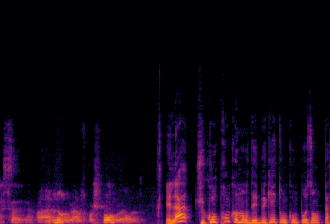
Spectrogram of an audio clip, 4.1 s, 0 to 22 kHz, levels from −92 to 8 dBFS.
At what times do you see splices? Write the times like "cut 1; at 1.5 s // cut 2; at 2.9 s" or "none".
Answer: cut 1; at 2.4 s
